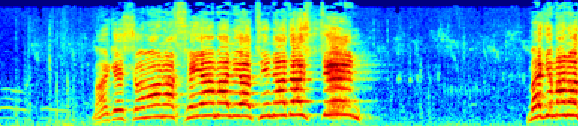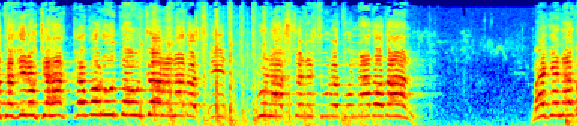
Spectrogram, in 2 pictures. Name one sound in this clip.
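A middle-aged man shouts loudly with anger.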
